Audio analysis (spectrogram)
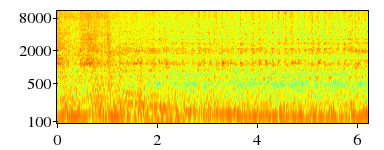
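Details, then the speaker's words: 1937 Buick Roadmaster with an apparently rebuilt Stromberg carburetor, after the idle screw and idle mixture screw were set: a smooth, even low idle rumble with no stumble or hunting. It sounds much better but still needs fine tuning. Normal idle. "That sounds a whole lot better. So we got our idle screw set here, and then I'll turn the idle mixture screw over there, and that seemed to help a little bit."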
